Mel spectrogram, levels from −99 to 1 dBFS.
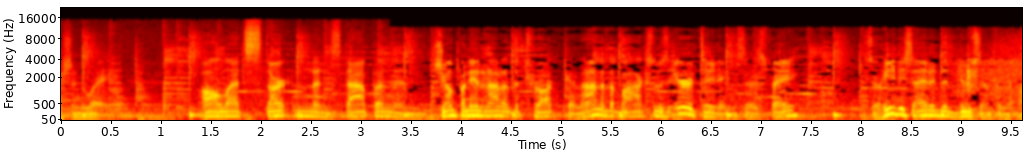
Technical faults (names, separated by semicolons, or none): adaptive stream at a lower bitrate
